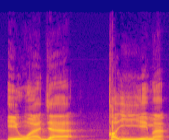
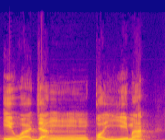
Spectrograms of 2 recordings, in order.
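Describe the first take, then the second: First: A brief silent stop comes between the words. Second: The two words run together without a break. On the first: The speaker calls it right. "Dia harus izhar" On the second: The speaker calls it wrong. "Kalau dilanjutkan. Tapi di sini nggak boleh begitu"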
